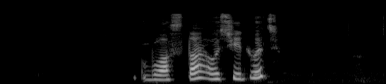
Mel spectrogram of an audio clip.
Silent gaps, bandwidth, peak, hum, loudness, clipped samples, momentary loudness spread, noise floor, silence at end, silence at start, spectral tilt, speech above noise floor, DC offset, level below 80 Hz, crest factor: none; 11.5 kHz; -10 dBFS; none; -29 LUFS; under 0.1%; 14 LU; -78 dBFS; 1.1 s; 1.4 s; -3 dB/octave; 50 dB; under 0.1%; -82 dBFS; 22 dB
